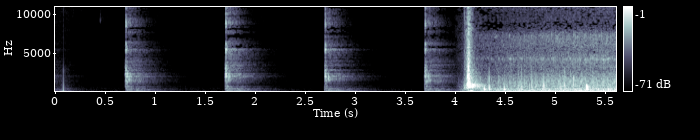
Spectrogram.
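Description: clock ticking

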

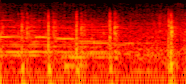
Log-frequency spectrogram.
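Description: typewriter typing

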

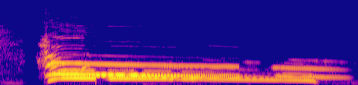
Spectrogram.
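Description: wolf howling

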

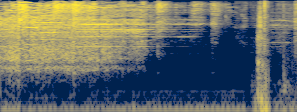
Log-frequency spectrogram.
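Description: phone ringtone

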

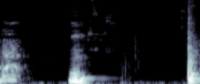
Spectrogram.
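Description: speaker drinking water

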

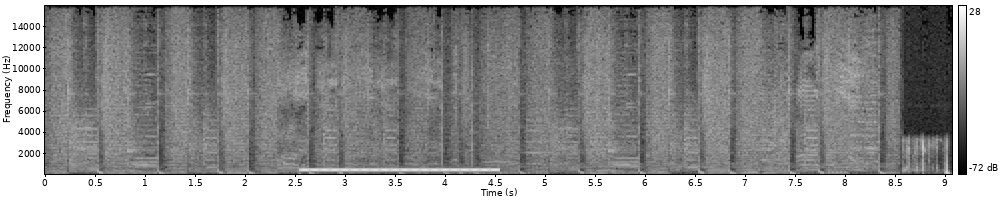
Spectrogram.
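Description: telephone ringing

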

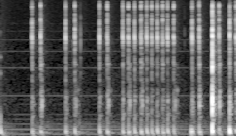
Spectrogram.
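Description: computer mouse clicking

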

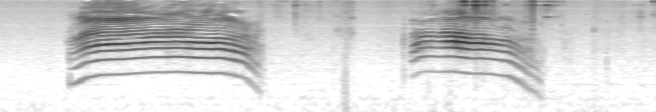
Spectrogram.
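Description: domestic cat meowing

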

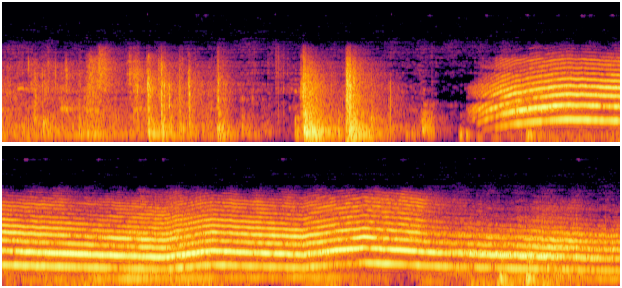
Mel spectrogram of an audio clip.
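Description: emergency vehicle siren wailing

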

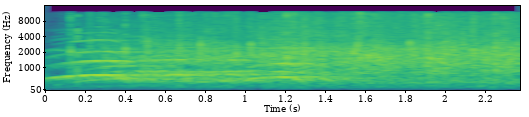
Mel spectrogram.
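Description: audience clapping

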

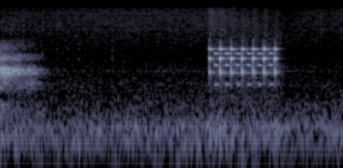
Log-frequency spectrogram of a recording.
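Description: timer alarm ringing

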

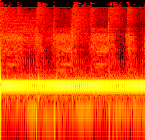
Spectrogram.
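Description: phone call ringing tone

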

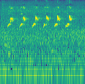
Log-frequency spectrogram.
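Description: bird chirping

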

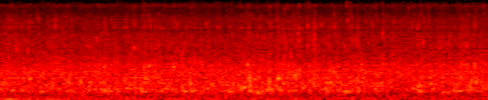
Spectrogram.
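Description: flowing river water

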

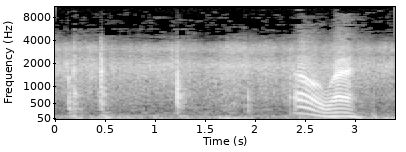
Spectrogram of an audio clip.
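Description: knocking on a door

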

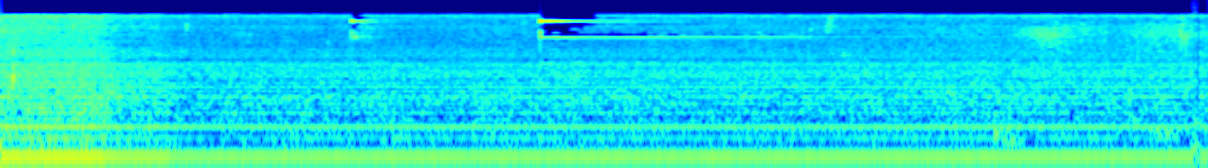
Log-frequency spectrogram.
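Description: small meditation bell ringing

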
